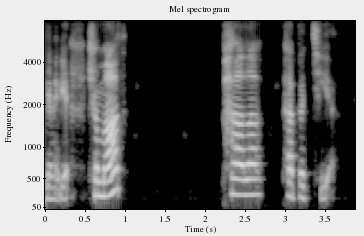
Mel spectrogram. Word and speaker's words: Palihapitiya: Chamath Palihapitiya. I think the H is silent. Chamath Palihapitiya.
